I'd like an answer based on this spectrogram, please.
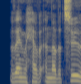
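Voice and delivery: ordinary talk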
